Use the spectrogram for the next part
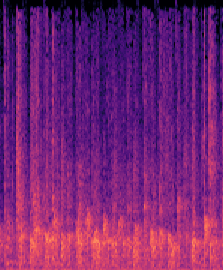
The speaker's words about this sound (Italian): Facciamo un applausino ai dinamici. Un applausino a tutti voi piccoli DJ. Oh, un applausino a Radio Dinamo e un applausino al Dinamo Cap. E allora basta, applauson.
